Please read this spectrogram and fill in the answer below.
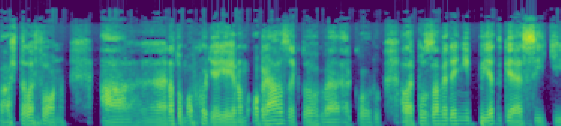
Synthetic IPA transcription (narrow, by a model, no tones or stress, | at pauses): vaːʃt̪ɛlɛfo̞nʔa | nat̪o̞mʔopxo̞ɟɛjɛjɛno̞mʔobɾaːzɛkt̪oɦoɡvɛːʔɛɾkoduʔalɛpo̞zavɛdɛɲiːpjɛt̪ɡɛːsiːciː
